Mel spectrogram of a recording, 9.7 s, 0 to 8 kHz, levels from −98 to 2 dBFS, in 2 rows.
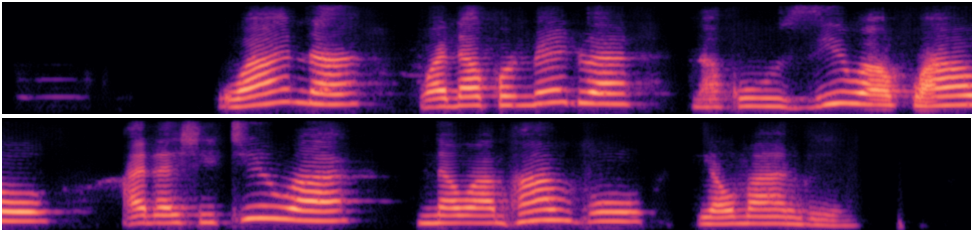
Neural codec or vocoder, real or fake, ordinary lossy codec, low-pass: codec, 16 kHz, 1 kbps, X-Codec, HuBERT features, trained on general audio; fake; AAC, 48 kbps; 7.2 kHz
